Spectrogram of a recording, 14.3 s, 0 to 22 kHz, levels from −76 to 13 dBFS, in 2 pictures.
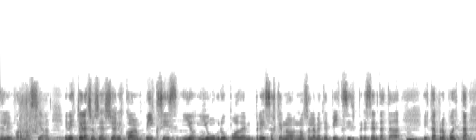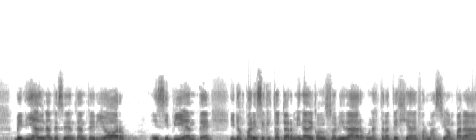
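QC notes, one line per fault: No faults heard anywhere in this recording.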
